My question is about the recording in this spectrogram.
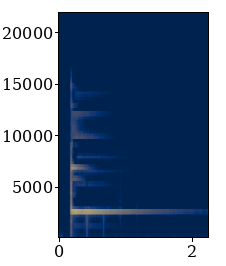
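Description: A single bright ding, a bell-like tone struck once just after the start that rings out and fades away over about two seconds: an editing sound effect accompanying a subscribe-button graphic.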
